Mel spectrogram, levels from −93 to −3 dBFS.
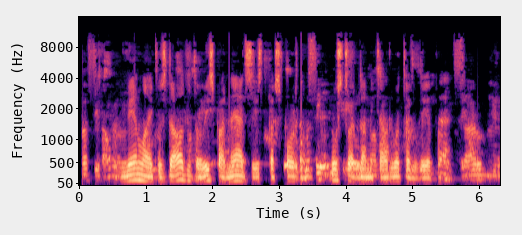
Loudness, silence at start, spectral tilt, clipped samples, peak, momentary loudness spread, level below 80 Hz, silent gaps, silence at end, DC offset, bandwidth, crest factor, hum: -15 LUFS; 0.05 s; -4.5 dB/octave; under 0.1%; 0 dBFS; 10 LU; -50 dBFS; none; 0 s; under 0.1%; 11 kHz; 14 dB; none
